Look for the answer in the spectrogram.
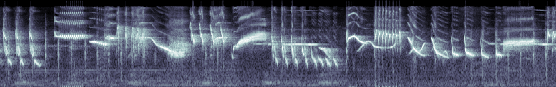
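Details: Long varied song from a tame Asian pied starling, mixing clicking chatter, swooping whistles that dip and rise, dense rattling trills, and looping slurred notes, all delivered loudly with almost no pause.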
